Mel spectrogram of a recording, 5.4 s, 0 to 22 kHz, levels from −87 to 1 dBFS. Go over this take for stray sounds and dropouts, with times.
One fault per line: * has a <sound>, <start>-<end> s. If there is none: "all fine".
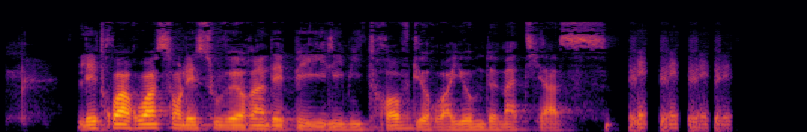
* has a laugh, 4.2-4.9 s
